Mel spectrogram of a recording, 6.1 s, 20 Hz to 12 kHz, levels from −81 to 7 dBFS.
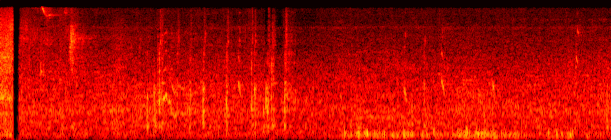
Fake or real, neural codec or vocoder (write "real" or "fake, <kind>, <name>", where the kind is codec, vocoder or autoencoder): real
